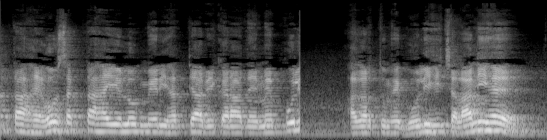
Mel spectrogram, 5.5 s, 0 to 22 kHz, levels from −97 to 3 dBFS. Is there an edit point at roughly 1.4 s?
no; 1 cut; at 3.0 s

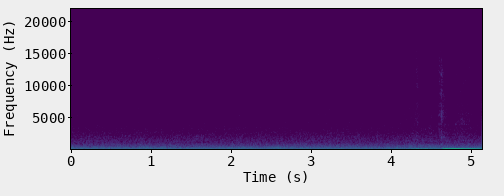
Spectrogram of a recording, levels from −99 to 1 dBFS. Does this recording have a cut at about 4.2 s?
yes; 1 cut; at 4.2 s

